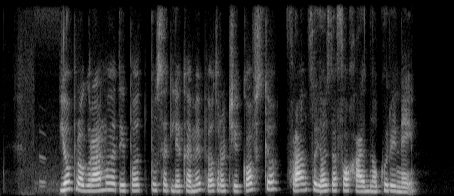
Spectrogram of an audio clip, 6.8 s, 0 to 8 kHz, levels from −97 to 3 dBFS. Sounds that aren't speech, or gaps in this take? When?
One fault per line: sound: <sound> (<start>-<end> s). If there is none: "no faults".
sound: chirp (0.6-0.7 s)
